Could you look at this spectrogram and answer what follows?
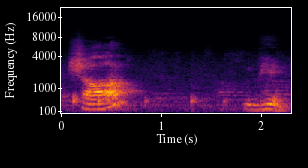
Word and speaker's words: স্বাধীন: হবে তাহলে বস তাহলে এটার উচ্চারণ হবে সা ধীন তাহলে আশা করি তোমরা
